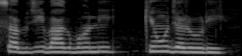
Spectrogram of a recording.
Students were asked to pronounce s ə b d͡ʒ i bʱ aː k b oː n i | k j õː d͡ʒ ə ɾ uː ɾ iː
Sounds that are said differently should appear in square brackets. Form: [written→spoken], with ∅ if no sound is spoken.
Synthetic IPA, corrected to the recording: s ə b d͡ʒ i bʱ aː [k→ɡ] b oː n i | k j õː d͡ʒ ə ɾ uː ɾ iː

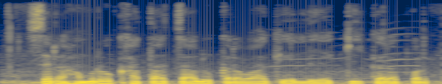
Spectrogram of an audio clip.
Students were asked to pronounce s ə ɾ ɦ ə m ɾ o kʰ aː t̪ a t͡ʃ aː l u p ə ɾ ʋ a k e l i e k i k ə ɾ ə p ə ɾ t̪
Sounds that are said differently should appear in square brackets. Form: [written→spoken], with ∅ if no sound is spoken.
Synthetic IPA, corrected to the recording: s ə ɾ ɦ ə m ɾ o kʰ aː t̪ a t͡ʃ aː l u [p→k] ə ɾ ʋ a k e l i e k i k ə ɾ ə p ə ɾ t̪

